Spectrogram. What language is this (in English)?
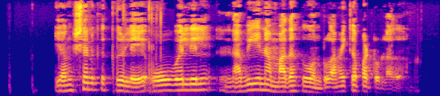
Tamil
